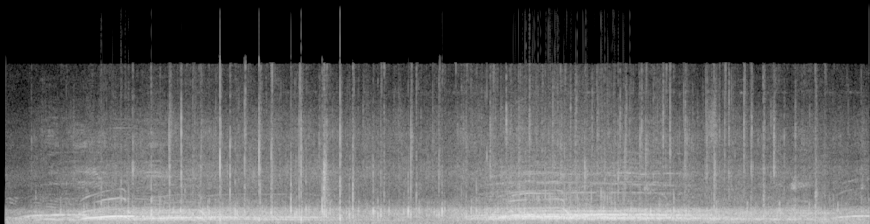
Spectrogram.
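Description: Concert audience cheering and calling out, with scattered clapping. The cheering swells about a second in and again around five seconds in.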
